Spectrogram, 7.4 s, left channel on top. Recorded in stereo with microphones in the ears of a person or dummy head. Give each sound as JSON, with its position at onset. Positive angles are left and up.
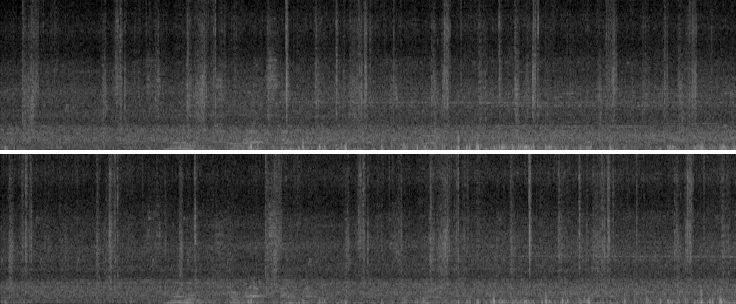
{"t": 1.5, "sound": "a man speaking", "side_deg": 40, "distance_m": 5.0}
